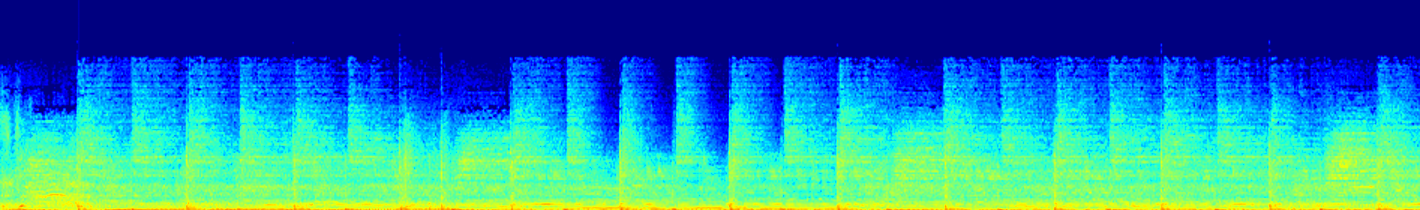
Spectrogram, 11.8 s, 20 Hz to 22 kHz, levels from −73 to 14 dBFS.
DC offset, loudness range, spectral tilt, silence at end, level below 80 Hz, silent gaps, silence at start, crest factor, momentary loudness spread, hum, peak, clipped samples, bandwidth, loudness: under 0.1%; 1 LU; -4 dB/octave; 0 s; -20 dBFS; none; 0 s; 10 dB; 2 LU; none; 0 dBFS; under 0.1%; 16.5 kHz; -11 LUFS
